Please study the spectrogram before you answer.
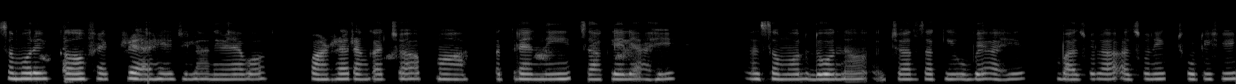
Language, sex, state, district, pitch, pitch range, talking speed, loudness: Marathi, female, Maharashtra, Sindhudurg, 245 Hz, 240-255 Hz, 110 wpm, -35 LUFS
